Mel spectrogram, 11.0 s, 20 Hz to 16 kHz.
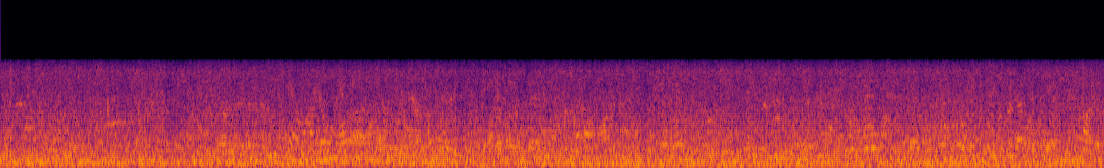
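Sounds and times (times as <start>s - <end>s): idling vehicles rumbling: 0.0s - 11.0s
murmur of voices: 0.0s - 11.0s.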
